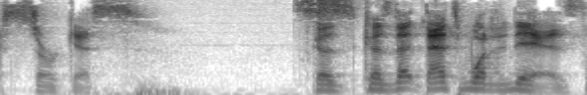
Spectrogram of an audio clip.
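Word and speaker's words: Syrcus: Because I thought it was like circus.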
